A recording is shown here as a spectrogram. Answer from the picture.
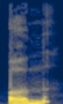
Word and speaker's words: homme: we've got the word homme, man, okay, but then it starts with H, as in French, H is not pronounced, so the first sound that we hear is O, okay, and then it will follow the same rule.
